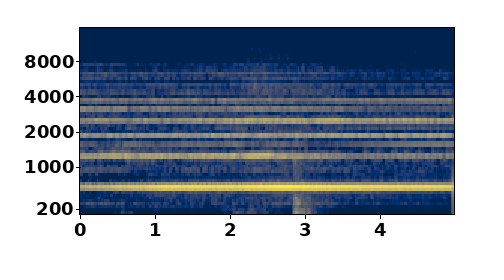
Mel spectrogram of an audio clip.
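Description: A loud, piercing steady whistle holds one pitch with a slight flutter throughout, an old heater whistling hard as it fails.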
